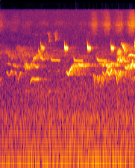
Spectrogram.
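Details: Olive-backed sunbird singing in fighter style, a quick jumble of short high whistled notes, some sweeping up or down, packed closely together and growing louder toward the end.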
